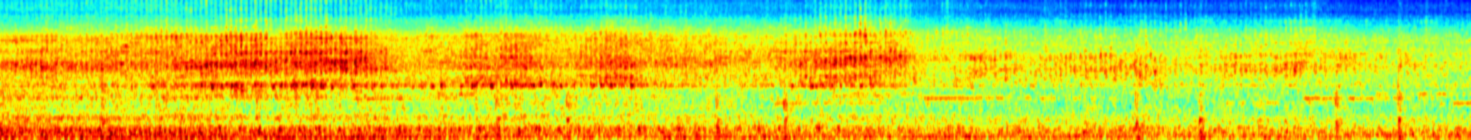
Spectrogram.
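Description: Passenger train's stainless-steel coaches rolling past: a steady rumble and clatter of wheels on rail that slowly fades, with faint thin squeals coming and going in the second half.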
